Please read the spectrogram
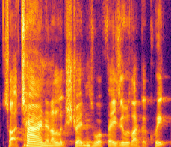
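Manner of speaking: ordinary talk, nothing marked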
